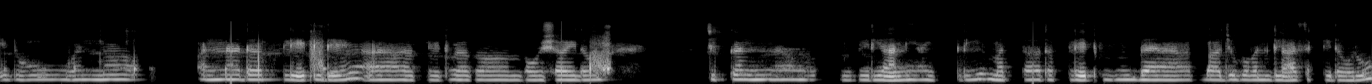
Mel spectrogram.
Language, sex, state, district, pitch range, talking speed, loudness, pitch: Kannada, female, Karnataka, Belgaum, 205-220 Hz, 85 wpm, -23 LUFS, 210 Hz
